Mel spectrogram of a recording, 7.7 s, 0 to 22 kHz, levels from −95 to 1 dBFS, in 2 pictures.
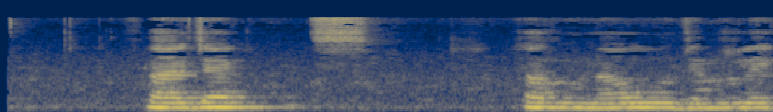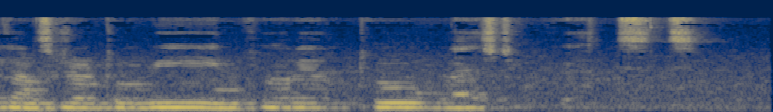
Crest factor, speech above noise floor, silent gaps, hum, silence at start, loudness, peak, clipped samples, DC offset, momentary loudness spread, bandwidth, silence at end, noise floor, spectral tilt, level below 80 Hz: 18 dB; 31 dB; none; none; 0.75 s; -23 LUFS; -6 dBFS; under 0.1%; under 0.1%; 10 LU; 12 kHz; 0.4 s; -53 dBFS; -4.5 dB/octave; -56 dBFS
